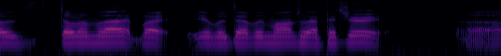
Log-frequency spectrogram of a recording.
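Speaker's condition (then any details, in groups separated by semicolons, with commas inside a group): Brain injury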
